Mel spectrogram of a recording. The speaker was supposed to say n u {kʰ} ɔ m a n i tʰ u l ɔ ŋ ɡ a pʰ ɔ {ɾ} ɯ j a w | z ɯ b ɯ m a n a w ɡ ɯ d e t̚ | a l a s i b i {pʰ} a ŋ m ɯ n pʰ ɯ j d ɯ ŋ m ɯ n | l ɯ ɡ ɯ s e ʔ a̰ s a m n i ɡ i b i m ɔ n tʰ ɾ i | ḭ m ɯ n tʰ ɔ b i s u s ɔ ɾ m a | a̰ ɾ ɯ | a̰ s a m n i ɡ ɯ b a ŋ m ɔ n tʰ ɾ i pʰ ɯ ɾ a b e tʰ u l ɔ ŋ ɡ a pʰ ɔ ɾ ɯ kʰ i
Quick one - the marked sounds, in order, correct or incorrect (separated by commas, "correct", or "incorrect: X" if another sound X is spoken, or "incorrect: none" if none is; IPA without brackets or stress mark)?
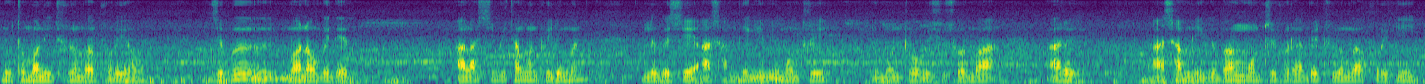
incorrect: tʰ, correct, incorrect: tʰ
